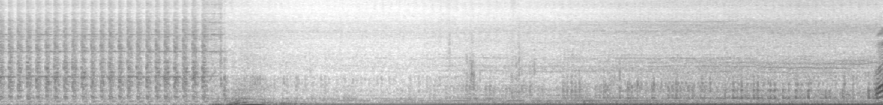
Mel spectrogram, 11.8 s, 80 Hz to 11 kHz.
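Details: 2001 manual turbo Lexus IS300 (2JZ) starting with transmission removed: starter cranks, then rough idle with uneven low knock/grinding; owner first feared bottom end, later suspected loose crank pulley, unconfirmed; flywheel undamaged, oil being drained.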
